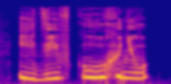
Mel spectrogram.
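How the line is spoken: Tearful moan. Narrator (Russian): простонала подруга, по ее лицу текли слезы

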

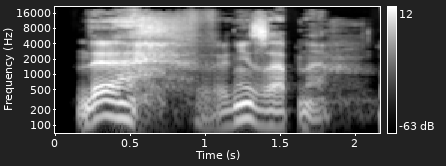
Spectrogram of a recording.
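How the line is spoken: Sigh. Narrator (Russian): вздохнул Джек Хобарт

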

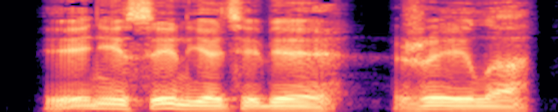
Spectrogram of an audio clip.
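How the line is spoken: Barely audible grumble. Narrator (Russian): едва слышно ворчит Клавдия

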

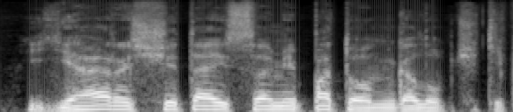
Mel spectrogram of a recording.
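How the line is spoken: Shout. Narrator (Russian): крикнул он бунтарям

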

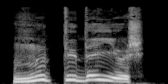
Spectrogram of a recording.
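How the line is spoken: Smirking snort. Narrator (Russian): в воцарившейся тишине хмыкнул Баламут

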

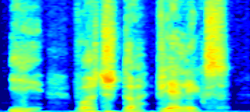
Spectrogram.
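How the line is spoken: Whispered on request. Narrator (Russian): Она продолжила шепотом, прислушавшись к моей просьбе

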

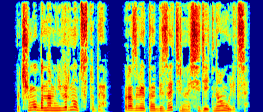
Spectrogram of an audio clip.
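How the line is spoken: Snorting. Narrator (Russian): Я фыркнула

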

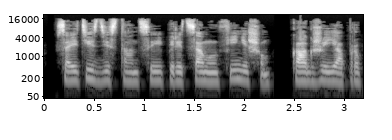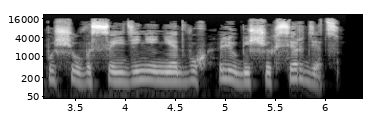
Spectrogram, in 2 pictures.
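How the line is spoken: Snide correction. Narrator (Russian): ехидно поправился

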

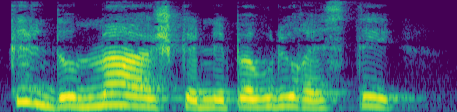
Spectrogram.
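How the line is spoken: Sighing declaration. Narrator (French): déclara le loris en soupirant

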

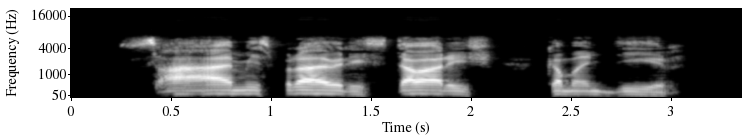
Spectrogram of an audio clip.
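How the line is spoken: Excited hiss in ear. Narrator (Russian): возбужденно прошипел в ухо

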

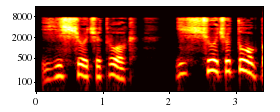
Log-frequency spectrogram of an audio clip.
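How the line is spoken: Coaxing mutter. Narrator (Russian): бормотал Кеша мотору, будто живому, вздрагивающему под его рукой существу

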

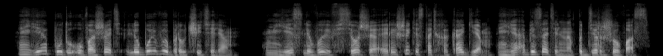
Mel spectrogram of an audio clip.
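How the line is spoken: Quiet. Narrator (Russian): тихо сказал

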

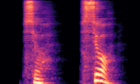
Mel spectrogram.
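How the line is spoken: Muttered to himself. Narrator (Russian): пробормотал он скорее самому себе

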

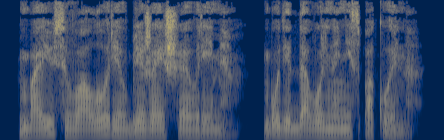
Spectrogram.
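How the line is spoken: Confirming. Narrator (Russian): подтвердил мои мысли Тайлор

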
